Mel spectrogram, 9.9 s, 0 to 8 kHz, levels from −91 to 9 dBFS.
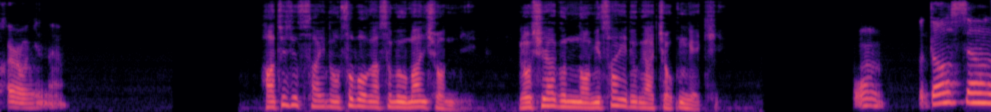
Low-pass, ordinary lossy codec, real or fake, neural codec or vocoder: none; none; fake; codec, 16 kHz, 16 kbps, FreqCodec, smaller model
